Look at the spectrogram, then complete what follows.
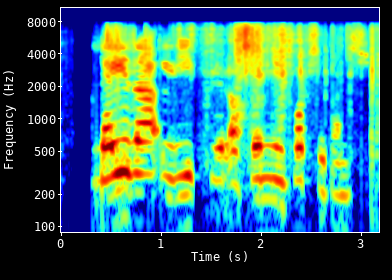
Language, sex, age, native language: Icelandic, female, 18-19, Icelandic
